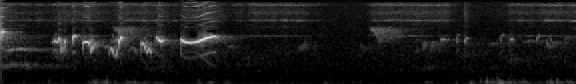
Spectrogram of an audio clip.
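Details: Bulbul used as a lure to prompt other caged birds to sing: a quick run of loud, clear whistled notes, some sliding up, ending in one longer bright whistle, then near silence with faint low rumbling.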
